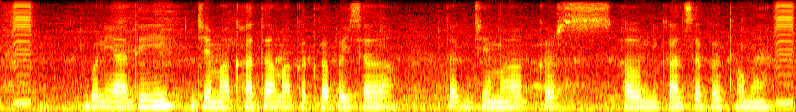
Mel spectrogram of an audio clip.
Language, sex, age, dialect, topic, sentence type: Chhattisgarhi, male, 18-24, Central, banking, question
